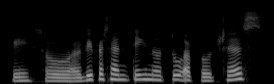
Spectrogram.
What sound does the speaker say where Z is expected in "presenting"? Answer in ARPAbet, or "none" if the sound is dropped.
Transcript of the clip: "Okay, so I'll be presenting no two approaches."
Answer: S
